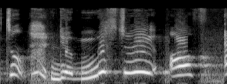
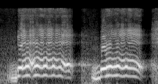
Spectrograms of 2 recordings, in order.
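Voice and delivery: wavering imitated baas; sheep bleat; 3 semitones higher, 3 dB louder than usual. Sheep with his voice back, bleating. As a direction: bleat twice with a wobble. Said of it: "bleated Sam the sheep".

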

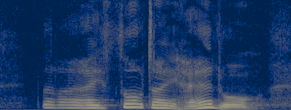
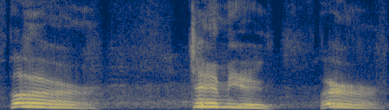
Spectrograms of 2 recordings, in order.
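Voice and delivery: loud, raised cursing growl; mock frustrated growl; 5 semitones higher, 9 dB louder, much slower than usual. Man curses the cop for being nice, mock growl.

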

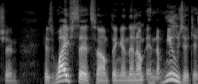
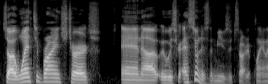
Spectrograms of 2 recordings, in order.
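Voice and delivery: ordinary talk

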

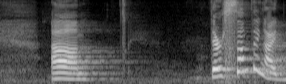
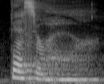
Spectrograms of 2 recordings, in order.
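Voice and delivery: catty bless her heart; 2 semitones lower, 8 dB quieter, slower than usual. Shown as a demonstration. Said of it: "the other one is".

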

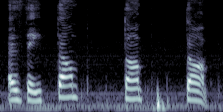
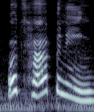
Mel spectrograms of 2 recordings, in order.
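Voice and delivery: blaring greeting; 6 semitones higher, faster than usual. Acted. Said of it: "blared Tacky".

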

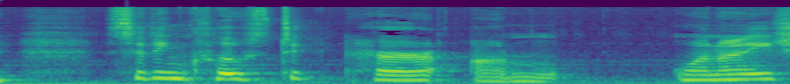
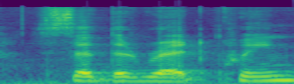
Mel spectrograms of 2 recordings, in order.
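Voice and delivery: ordinary delivery

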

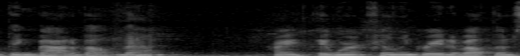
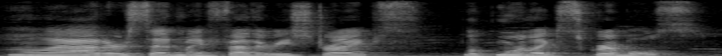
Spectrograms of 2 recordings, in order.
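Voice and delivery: high, loud storybook moan; mild theatrical moan, pitched up; moaning owl; 7 semitones higher, 8 dB louder than usual. A narrator's reading. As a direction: complain as a wounded owl, lightly acted. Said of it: "Owl moaned".

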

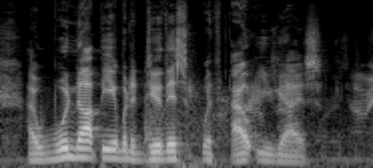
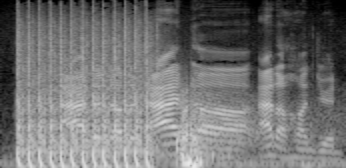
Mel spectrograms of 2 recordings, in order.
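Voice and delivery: shouting; 4 semitones higher, 10 dB louder, slower than usual. Real, not acted. Calling corrections to mortar team.

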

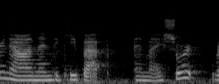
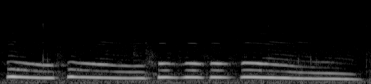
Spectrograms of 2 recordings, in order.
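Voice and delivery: higher hooting owl call; 7 semitones higher, 3 dB louder, much slower than usual. Acted. Pa answering the owl as if chatting, hooting. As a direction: hoot back like a friendly owl. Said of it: "Then he called back".

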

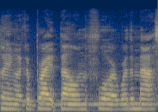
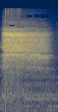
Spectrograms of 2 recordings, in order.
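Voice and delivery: long, loud shh; sharp hissing hush for silence; hissed shush; 12 dB louder than usual. A narrator's reading. Mounshroud silences the boys, hissing shush. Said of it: "hissed Mounshroud".

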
